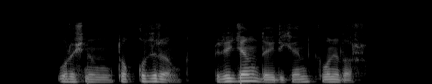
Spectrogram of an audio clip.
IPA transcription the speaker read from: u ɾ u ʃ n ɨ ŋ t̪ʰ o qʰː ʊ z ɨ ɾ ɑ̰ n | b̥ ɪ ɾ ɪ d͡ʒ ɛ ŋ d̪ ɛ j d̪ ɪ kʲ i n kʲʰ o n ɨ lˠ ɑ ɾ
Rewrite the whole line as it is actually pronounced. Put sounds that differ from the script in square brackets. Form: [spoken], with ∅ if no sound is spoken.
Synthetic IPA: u ɾ u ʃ n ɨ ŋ t̪ʰ o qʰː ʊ z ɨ ɾ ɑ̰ [ŋ] | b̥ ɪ ɾ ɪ d͡ʒ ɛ ŋ d̪ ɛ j d̪ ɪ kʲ [ɛ] n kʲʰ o n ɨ lˠ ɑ ɾ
